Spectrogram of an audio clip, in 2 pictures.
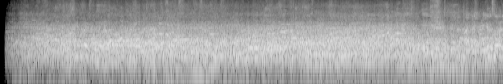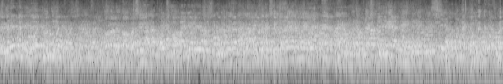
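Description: A large crowd murmurs and chatters in a room.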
